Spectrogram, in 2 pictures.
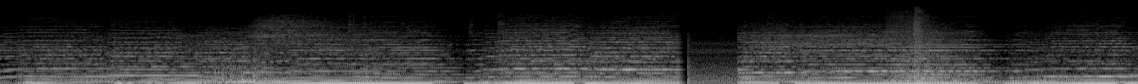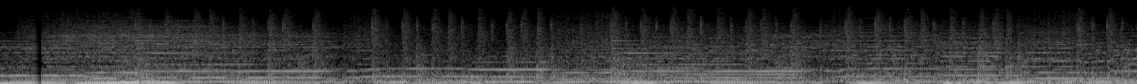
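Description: A call recording with three network-related faults. From 6.77 to 7.39 s there is a call audio freeze. The last sound is stretched into a fading buzz or hiss for about 600 ms, and then the audio continues exactly where it stopped. Packets were likely held up in transit until the jitter buffer ran dry. Nothing is lost. A gap of about 600 ms is inserted, and everything after it is delayed by that much. This is what separates it from a loss burst: the material on either side joins seamlessly.

From 11.71 to 11.81 s there is a burst of packet loss. About 80 ms of sound never arrived in time to be played. The receiver filled that span by continuing the last sound and letting it decay. When the audio resumes it has skipped ahead, so the 80 ms in between is gone rather than postponed. The filled stretch is brief compared with the freeze.

From 19.46 to 21.55 s there is a jitter buffer speed-up. 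The buffer had built up more audio than it targets, so the receiver trimmed many tiny pitch-period pieces to shed the excess, around 150 ms in total. Playback runs at roughly 106% speed while the pitch stays unchanged. The result sounds hurried rather than higher, which distinguishes it from a simple resampling error.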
